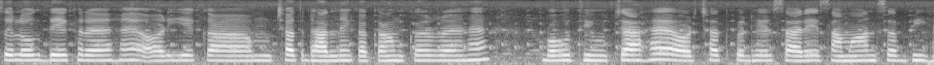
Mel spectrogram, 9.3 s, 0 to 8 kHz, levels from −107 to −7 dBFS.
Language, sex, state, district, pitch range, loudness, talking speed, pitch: Hindi, female, Bihar, Katihar, 225-240 Hz, -17 LUFS, 175 wpm, 230 Hz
